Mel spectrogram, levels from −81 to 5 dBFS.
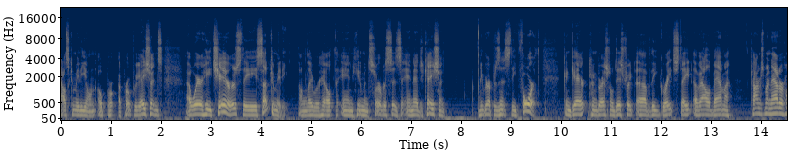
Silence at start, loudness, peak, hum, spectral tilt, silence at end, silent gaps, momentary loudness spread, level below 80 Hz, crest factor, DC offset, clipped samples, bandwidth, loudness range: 0 s; -29 LUFS; -12 dBFS; none; -5.5 dB/octave; 0 s; none; 9 LU; -52 dBFS; 18 dB; under 0.1%; under 0.1%; 15 kHz; 4 LU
